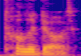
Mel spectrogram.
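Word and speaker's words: תולדות: There's this word in the Hebrew that appears 10 times in the book, and the word is pronounced toledot, and it's translated as these are the generations.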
